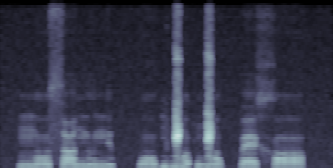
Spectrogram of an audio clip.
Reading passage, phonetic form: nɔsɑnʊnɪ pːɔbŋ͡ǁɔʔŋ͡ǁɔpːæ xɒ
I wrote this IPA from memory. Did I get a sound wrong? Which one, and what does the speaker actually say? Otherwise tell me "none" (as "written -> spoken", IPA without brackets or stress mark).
none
